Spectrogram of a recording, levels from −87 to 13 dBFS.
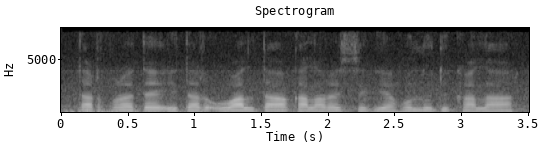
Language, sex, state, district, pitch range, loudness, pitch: Bengali, male, Tripura, Unakoti, 110-115 Hz, -20 LUFS, 115 Hz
